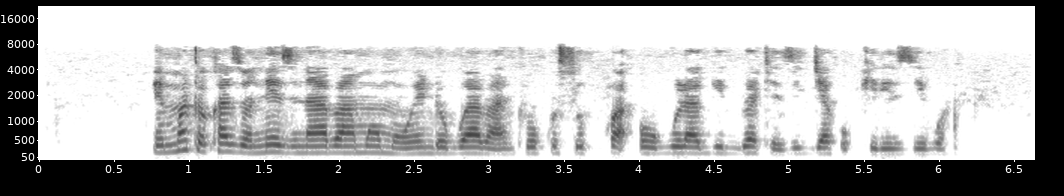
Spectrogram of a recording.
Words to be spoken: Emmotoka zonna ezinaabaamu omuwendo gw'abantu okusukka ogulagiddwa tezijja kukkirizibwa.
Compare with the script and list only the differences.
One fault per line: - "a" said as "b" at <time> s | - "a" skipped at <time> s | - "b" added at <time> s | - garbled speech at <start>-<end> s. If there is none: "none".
none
